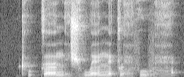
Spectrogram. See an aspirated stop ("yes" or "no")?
yes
